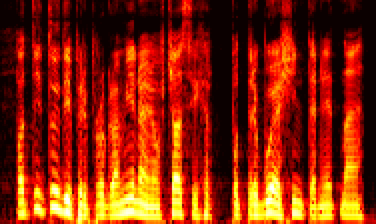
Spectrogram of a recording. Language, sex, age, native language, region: Slovenian, male, 12-17, Slovenian, Drava region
